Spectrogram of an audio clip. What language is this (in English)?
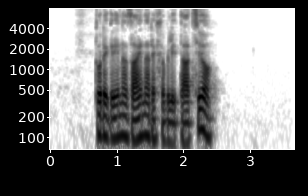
Slovenian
